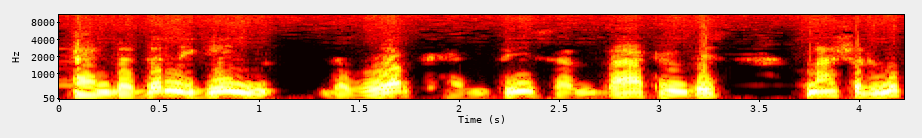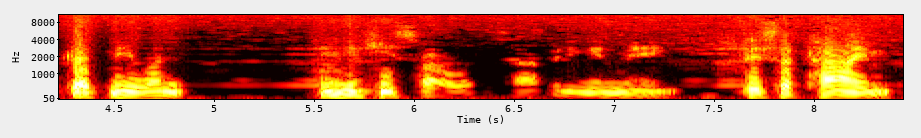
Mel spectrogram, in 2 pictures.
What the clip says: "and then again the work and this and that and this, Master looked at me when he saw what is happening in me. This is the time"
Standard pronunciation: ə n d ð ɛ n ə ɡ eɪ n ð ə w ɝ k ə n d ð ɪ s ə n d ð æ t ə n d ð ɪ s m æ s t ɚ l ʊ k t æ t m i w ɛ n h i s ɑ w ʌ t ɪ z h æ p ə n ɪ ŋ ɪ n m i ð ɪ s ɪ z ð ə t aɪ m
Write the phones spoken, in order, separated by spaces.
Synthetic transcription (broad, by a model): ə n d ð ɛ n ə ɡ eɪ n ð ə w ɝ k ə n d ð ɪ s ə n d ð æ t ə n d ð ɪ s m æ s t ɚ l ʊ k æ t m i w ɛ n h i s ɑ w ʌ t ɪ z h æ p ə n ɪ ŋ ɪ n m i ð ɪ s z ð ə t aɪ m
